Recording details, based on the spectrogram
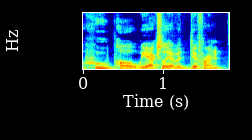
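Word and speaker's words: Hou Po: on this one please please do not say who Poe a lot of people uh English speakers at least will see this and they might think it's pronounced like u y o u but it's it's not hupo we actually have a different substance called hoopo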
